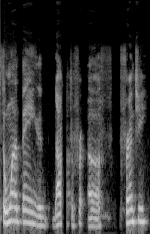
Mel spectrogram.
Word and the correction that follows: Fauci: I'm saying his name wrong. – Fauci.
